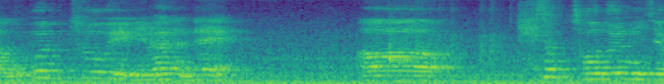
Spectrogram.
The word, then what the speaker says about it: 우분투: 참고로 유분투 아닙니다. 우분투라고 발음해 주세요.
